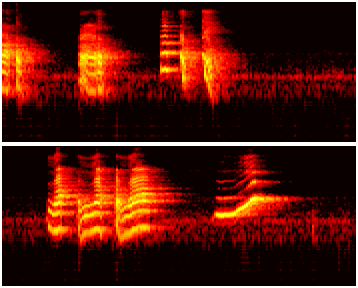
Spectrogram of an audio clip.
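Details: Indoor pet green parrot that talks: a series of short harsh squawks, then a burst of rapid harmonic notes and a final rising whistled phrase.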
